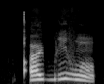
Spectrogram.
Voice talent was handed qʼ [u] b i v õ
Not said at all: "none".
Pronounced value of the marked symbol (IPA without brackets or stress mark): y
